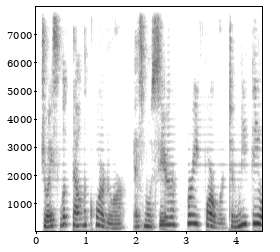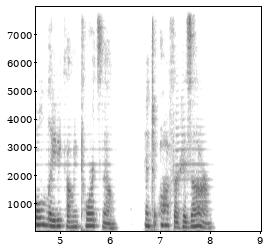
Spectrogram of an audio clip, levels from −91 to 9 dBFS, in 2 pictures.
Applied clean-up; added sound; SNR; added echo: neural mask model DeepFilterNet 3.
